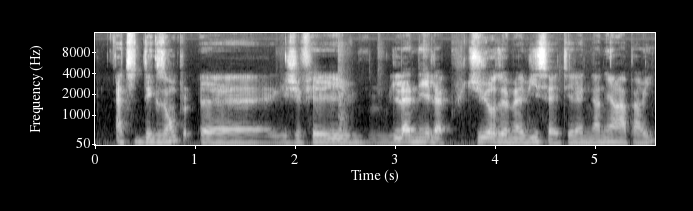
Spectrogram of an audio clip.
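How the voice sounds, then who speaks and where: Here a man speaks at a moderate pace with a medium pitch. His intonation is monotone and flat. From France, Bourg-en-Bresse area (Ain). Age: 20s. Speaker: student apprentice in sports marketing. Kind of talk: casual chat.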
